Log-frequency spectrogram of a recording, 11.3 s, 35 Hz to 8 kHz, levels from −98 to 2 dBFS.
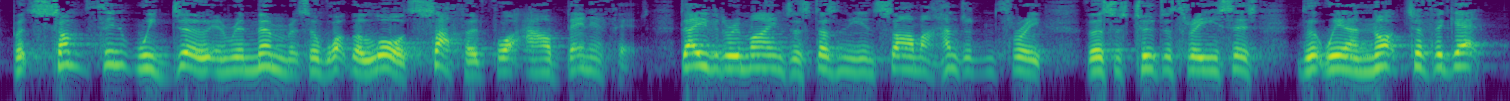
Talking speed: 180 wpm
